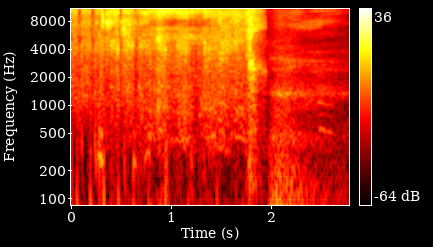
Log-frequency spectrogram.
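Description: A loud, airy sniffing inhale, a harsh hissing rush of breath drawn in for about two seconds with a slight fluttering texture, then cutting off abruptly into a quieter low rumble.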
